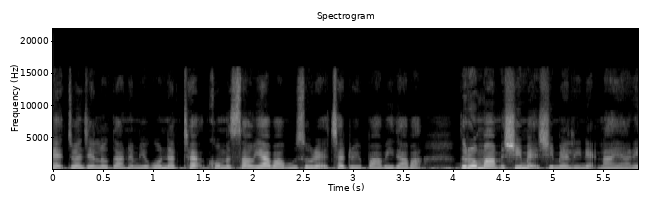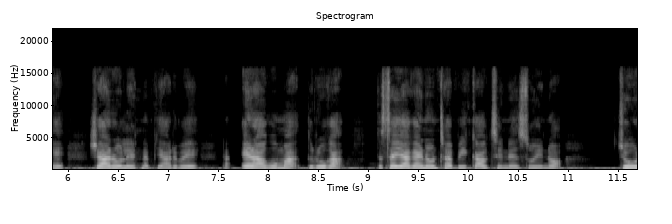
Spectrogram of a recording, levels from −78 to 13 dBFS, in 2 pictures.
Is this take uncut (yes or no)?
yes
